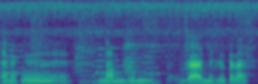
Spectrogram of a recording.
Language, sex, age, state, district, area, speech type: Assamese, female, 60+, Assam, Lakhimpur, rural, spontaneous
